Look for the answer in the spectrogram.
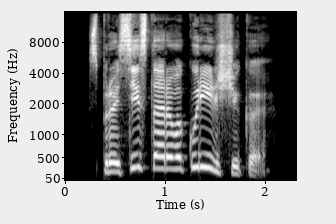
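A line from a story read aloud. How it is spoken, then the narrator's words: Chuckling orc. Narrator (Russian): хохотнул в ответ орк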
